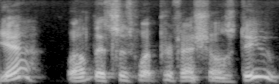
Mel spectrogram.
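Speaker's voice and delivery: ordinary talk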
